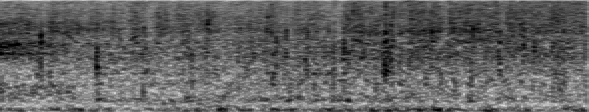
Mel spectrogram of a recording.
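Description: Wind buffeting the camera microphone: a low, uneven rumble that rises and falls without a break.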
